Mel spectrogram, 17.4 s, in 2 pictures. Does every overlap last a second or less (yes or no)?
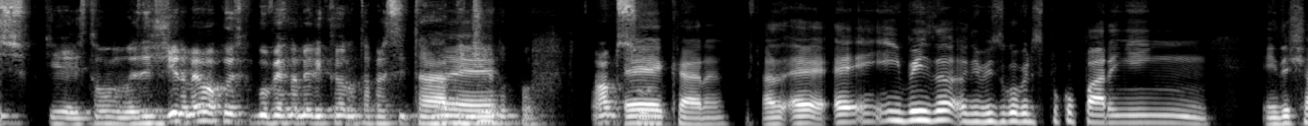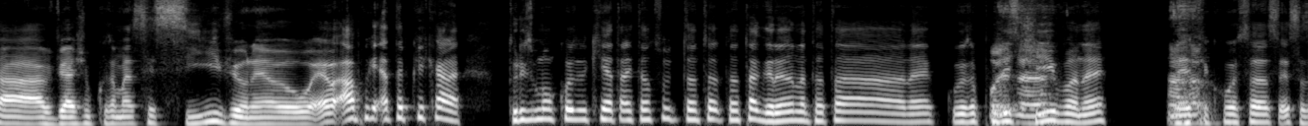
yes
